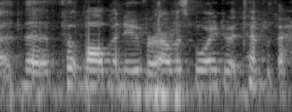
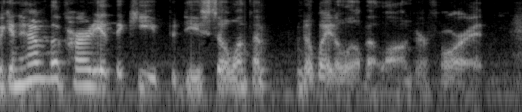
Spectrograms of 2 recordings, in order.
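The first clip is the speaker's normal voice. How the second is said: gentle, discreet, private-sounding tone. Leaning down to ask a character something in character, asking really quietly. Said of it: "ask her really quietly".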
